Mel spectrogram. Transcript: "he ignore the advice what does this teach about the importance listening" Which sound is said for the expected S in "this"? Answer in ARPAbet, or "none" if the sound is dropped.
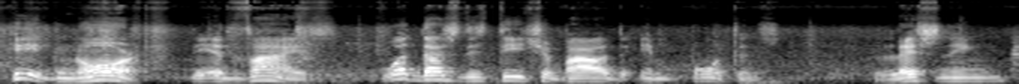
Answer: none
